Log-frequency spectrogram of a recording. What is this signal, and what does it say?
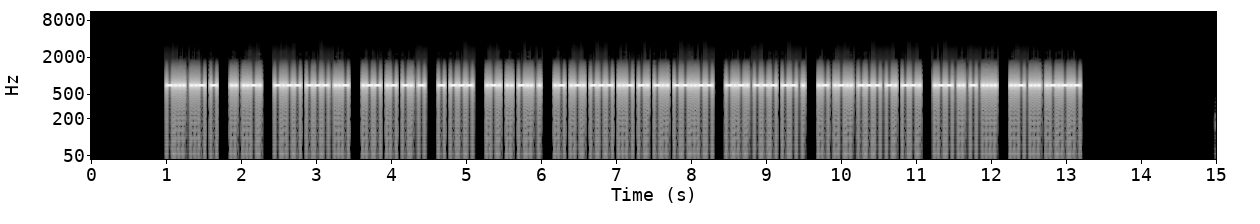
Morse code, heard as a keyed tone, about 44 wpm, 700 Hz. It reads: BUT IF YOU WANT TO RIDE AROUND, COME ALONG WITH US.
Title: Sentences from Top 1200 Words 45wpm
